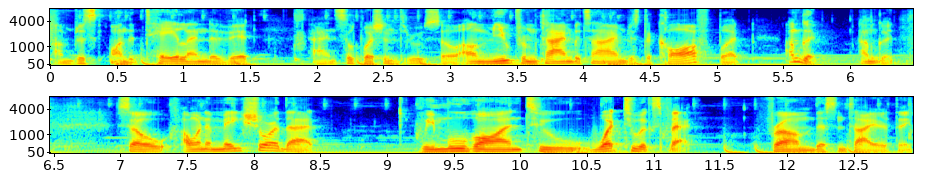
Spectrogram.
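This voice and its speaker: A man with a Bahamian accent hosting a casual live stream, rambling and upbeat as he talks straight to viewers, still getting over the flu. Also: low-pitched. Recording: music playing faintly behind.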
